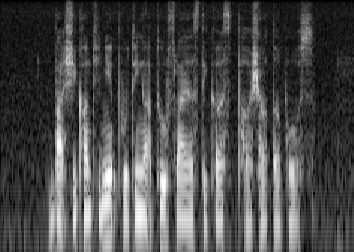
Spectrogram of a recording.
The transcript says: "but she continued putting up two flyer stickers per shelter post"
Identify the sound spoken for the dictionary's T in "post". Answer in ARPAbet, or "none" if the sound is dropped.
none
